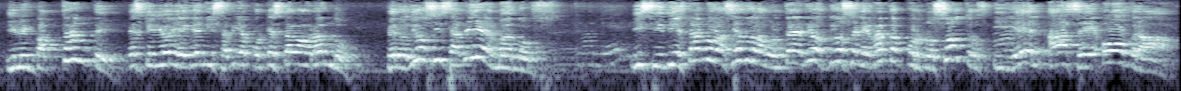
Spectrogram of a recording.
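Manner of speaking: high-pitched, impassioned preaching climax; fervent preaching. Real, not acted. Preacher builds to climax of testimony. (predicación ferviente, con el tono muy alto)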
